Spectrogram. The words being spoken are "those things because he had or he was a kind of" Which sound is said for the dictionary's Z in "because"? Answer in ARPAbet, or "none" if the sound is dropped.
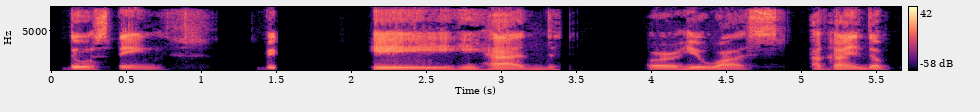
none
